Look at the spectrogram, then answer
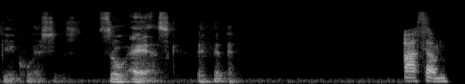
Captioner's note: chuckles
